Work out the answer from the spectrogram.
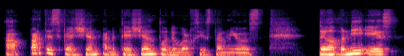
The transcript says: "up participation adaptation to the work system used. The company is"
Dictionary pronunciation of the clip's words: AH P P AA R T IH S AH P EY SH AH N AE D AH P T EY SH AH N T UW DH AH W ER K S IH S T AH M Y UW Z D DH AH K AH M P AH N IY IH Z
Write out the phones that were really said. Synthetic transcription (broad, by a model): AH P P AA R T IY S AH P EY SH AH N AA D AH P T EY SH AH N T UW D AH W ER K S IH S T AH M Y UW S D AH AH M AH N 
